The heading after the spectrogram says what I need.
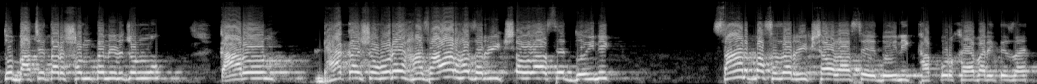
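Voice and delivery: high-pitched sermon delivery; intoned Bengali sermon; impassioned preaching. Acted.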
